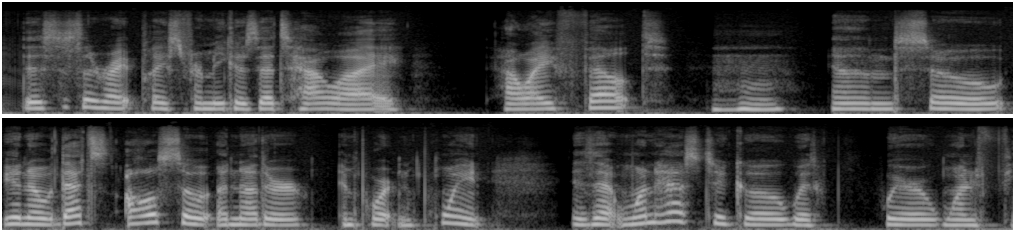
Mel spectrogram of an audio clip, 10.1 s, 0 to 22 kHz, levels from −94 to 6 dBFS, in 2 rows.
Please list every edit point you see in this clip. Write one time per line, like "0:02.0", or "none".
none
